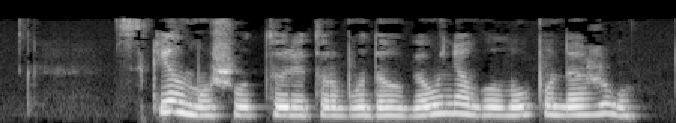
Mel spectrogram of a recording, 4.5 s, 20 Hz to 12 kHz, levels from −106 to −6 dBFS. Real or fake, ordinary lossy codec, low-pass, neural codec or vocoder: fake; MP3, 32 kbps; 7.2 kHz; codec, 16 kHz, 6 kbps, DAC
